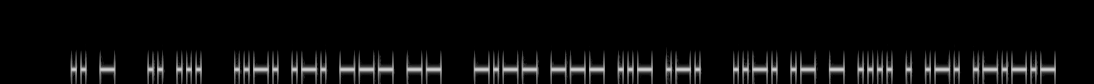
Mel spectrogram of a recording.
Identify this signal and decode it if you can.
Morse code, heard as a keyed tone, about 25 wpm, 700 Hz. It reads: IT IS FROM YOUR FATHER.
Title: Sentences from Top 300 Words 25wpm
